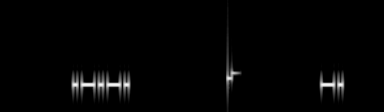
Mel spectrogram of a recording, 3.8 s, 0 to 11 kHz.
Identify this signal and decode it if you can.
Morse code, heard as a keyed tone, about 28 wpm, 700 Hz. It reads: <AR> N
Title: Single Character (Letter:Number:Punctuation:Prosign) Alt 28wpm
